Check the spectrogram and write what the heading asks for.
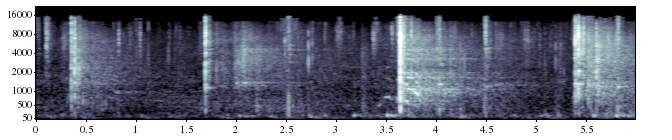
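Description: Badminton shuttlecock struck by rackets during a doubles rally: four sharp hits over about five seconds, the loudest about midway.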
